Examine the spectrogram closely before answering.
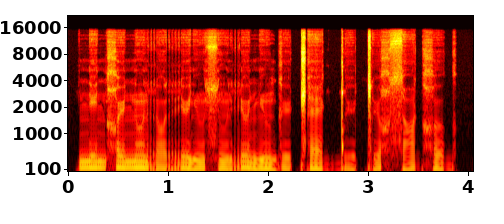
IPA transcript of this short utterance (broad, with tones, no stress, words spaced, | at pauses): ne˥nχø˥nõ˥ rɔ˩rø˥˨ɾʲũ˧˩˧ sũ˩rɵ˥˨nɾʲũ˥˨ ɡø˧˩˧ǁæ˥˨ɡ ɡ͡ǃø˧˩˧ ǀʉ˩χsɑ˩˧˩ɡχo˥˨ɡ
